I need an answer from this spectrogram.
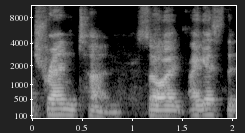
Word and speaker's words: Trenton: If you're from South Jersey, skip the T. That's right, Justine. Trenton. Trenton.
